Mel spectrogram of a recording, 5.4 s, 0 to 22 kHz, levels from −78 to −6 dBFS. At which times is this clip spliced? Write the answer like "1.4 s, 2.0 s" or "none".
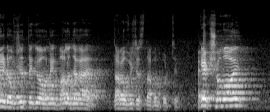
4.0 s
